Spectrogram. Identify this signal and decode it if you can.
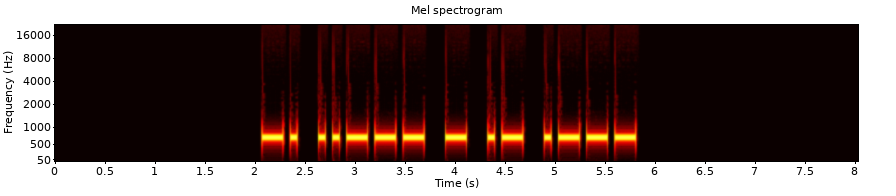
Morse code, heard as a keyed tone, about 17 wpm, 700 Hz. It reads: N2TAJ
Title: USA Call Signs - 5 Characters - Repeated 2x - 17wpm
